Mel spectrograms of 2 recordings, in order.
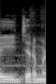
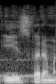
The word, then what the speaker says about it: ஈச்சரம்: நாங்கள் படிக்கும்போது கூட ஈச்சரம் என்று தான் படிச்சினாங்க. ஆனால் வெளியில் வந்து அதை சமூக வலைத்தளங்களில் எழுதும் போதும் சரி, உச்சரிக்கும் போதும் சரி, ஏன் ஈஸ்வரம் என்று உச்சரிக்கிறோம் என்று தெரியலை. உண்மையிலே இப்படியான செயற்பாடுகள் மிகவுமே மனவேதனைக்குரியது.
